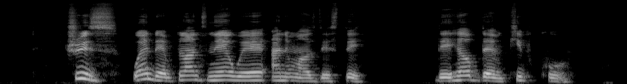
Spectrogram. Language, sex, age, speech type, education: Nigerian Pidgin, female, 30-45, spontaneous, tertiary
